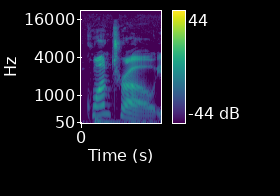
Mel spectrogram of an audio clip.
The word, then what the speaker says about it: Cointreau: That's how we're going to say it. Cointreau, even though it's spelled Queen Trial.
